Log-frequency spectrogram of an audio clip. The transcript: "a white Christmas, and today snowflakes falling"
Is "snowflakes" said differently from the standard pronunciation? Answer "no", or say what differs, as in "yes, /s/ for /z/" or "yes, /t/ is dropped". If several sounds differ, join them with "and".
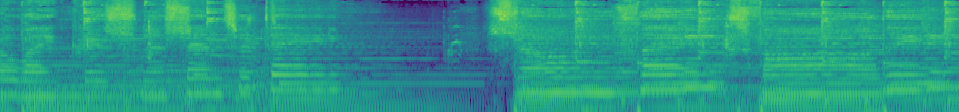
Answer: yes, /n/ is dropped and /k/ is dropped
